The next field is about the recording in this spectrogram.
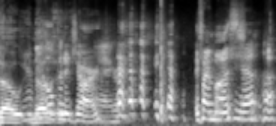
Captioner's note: laughing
